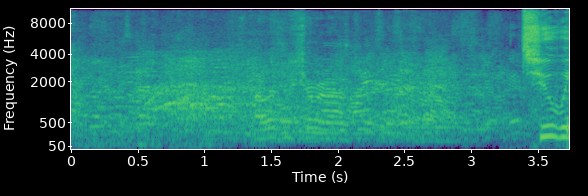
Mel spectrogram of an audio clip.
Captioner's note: crowd noises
